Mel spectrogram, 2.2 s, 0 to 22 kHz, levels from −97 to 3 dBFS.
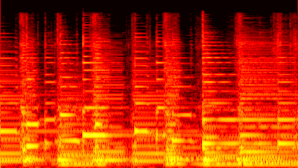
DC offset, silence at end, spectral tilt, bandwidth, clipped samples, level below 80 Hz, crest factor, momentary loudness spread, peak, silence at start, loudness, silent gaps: under 0.1%; 0 s; -5.5 dB/octave; 16.5 kHz; under 0.1%; -62 dBFS; 16 dB; 4 LU; -6 dBFS; 0 s; -23 LUFS; none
